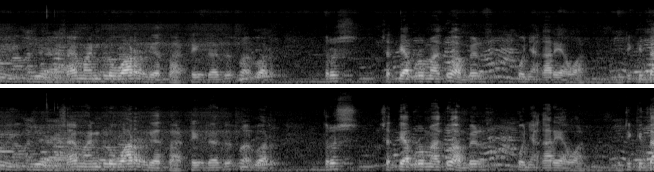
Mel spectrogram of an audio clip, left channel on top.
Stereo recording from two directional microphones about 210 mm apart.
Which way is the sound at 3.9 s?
45° right (ahead or behind).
